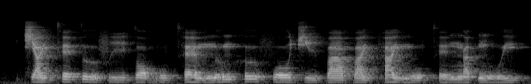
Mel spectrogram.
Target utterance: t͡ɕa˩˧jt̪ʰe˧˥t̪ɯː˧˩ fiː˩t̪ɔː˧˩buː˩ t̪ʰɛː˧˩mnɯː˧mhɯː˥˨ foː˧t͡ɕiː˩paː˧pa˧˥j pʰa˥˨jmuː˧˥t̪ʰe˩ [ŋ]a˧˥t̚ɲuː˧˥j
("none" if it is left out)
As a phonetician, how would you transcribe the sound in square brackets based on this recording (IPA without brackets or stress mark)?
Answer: ŋ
